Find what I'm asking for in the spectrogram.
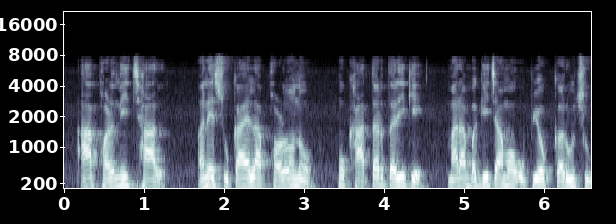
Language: Gujarati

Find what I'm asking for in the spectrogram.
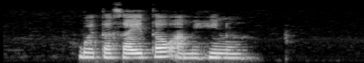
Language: Yaqui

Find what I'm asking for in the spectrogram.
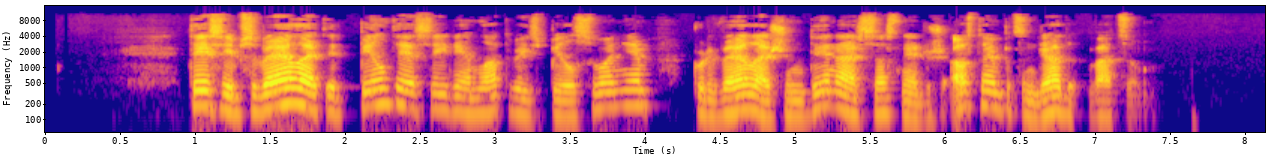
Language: Latvian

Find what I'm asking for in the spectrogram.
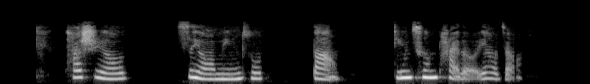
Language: Chinese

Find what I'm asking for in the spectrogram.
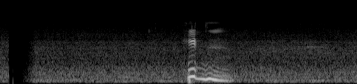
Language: Sinhala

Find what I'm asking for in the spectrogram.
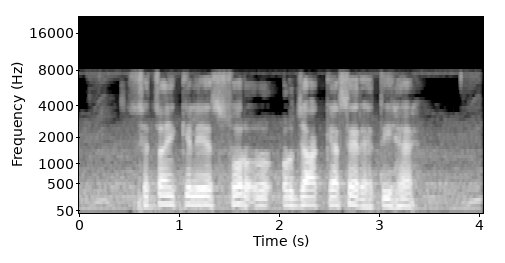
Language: Hindi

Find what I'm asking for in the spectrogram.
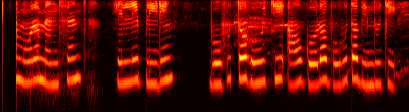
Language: Odia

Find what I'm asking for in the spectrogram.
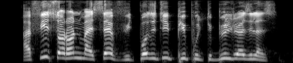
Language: Nigerian Pidgin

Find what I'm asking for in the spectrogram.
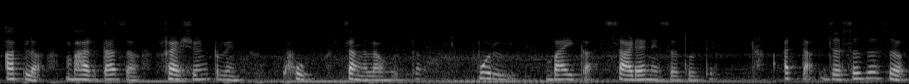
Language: Marathi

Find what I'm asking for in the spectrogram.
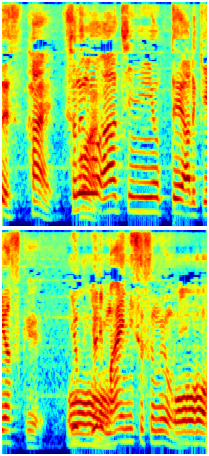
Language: Japanese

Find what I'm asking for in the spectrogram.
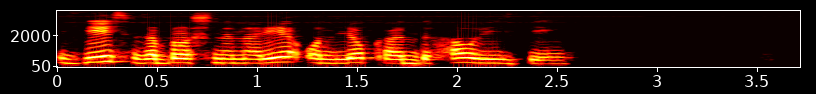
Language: Russian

